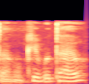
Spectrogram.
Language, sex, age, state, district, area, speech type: Sindhi, female, 30-45, Gujarat, Kutch, urban, spontaneous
